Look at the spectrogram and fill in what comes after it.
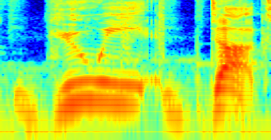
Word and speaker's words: geoduck: Enter the geoduck, pronounced gooey duck.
